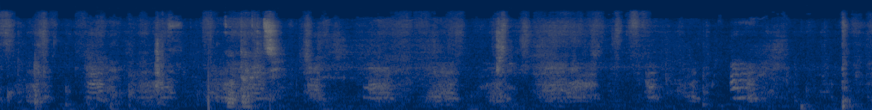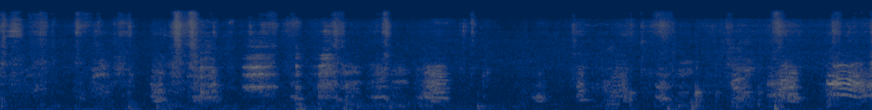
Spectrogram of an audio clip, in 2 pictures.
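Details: German Shepherd dog in labour, delivering a litter of seven puppies indoors; fast rhythmic panting in short broadband bursts about twice a second throughout, with faint background voices.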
